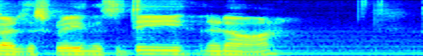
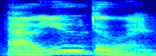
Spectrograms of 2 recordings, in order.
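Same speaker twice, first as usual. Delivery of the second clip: softer caricature New York greeting; New York accent; 7 dB quieter, slower than usual. Shown as a demonstration. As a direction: play a New Yorker sidling up, softly. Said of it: "all New Yorkers speak like that".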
